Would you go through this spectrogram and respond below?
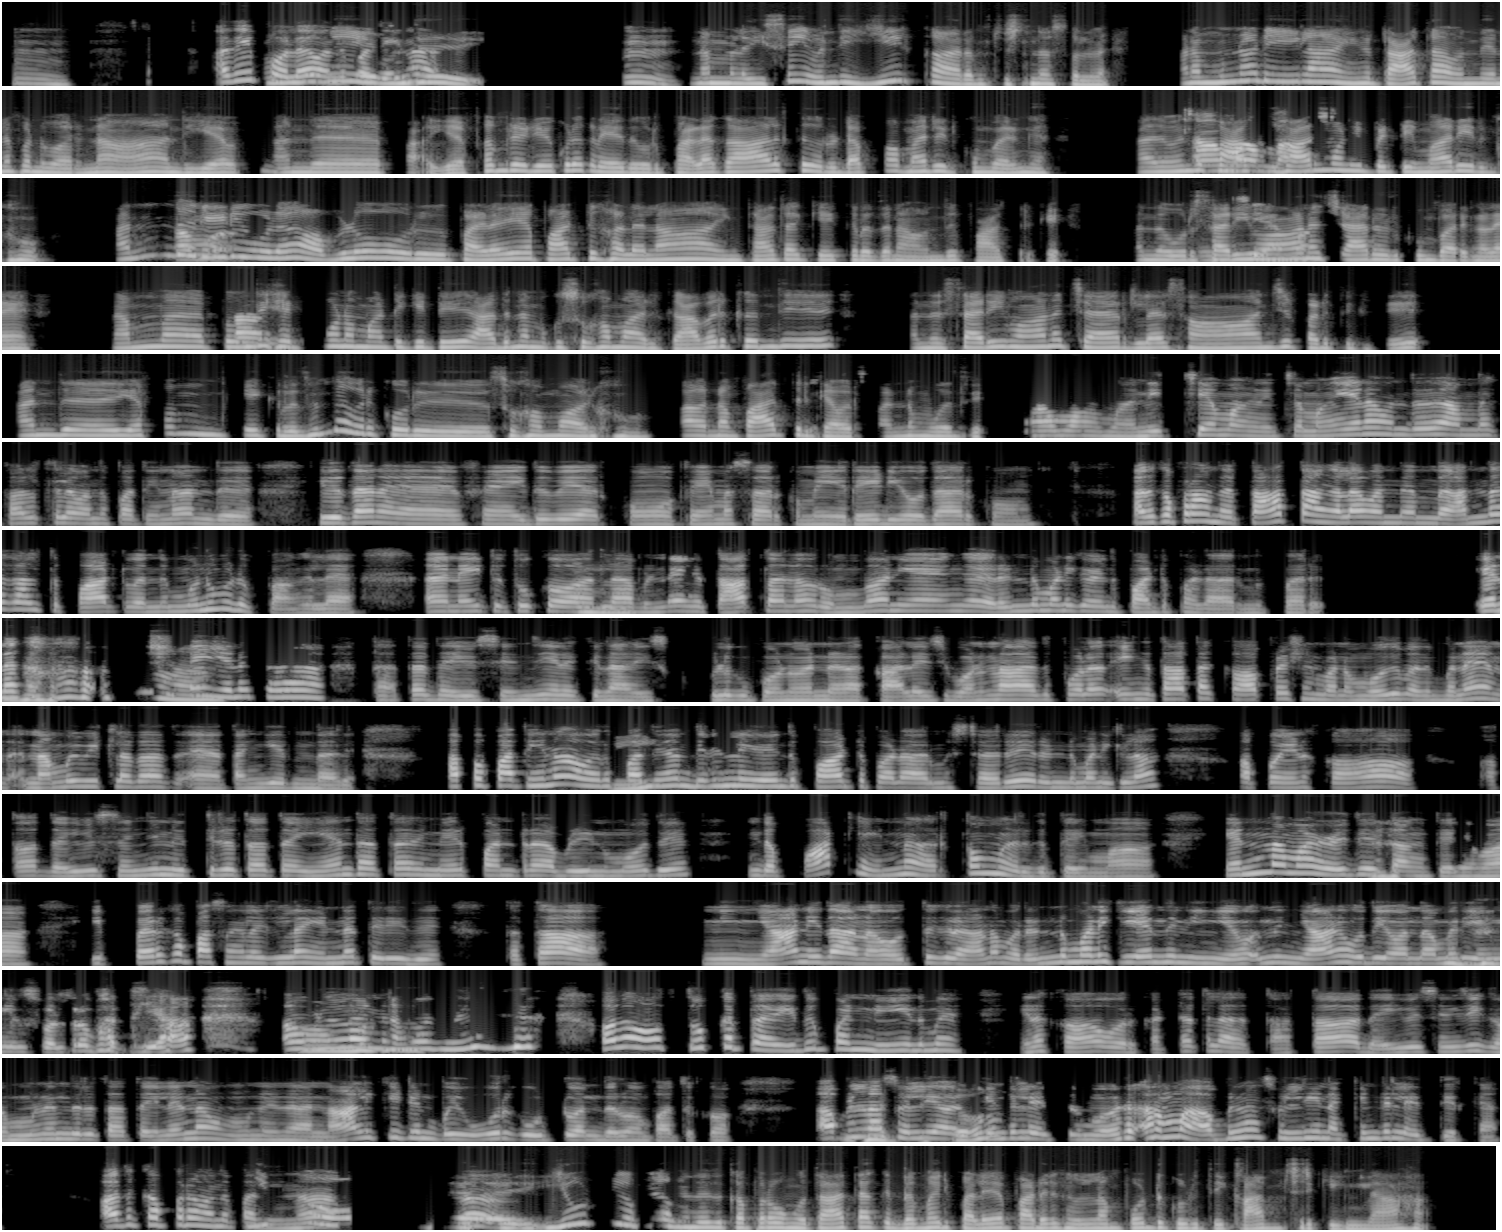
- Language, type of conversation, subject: Tamil, podcast, இணையம் வந்த பிறகு நீங்கள் இசையைத் தேடும் முறை எப்படி மாறியது?
- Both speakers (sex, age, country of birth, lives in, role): female, 20-24, India, India, guest; female, 25-29, India, India, host
- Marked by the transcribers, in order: tapping; in English: "ஹெட்ஃபோன"; other background noise; in English: "ஃபேமஸா"; laughing while speaking: "எனக்கா?"; laugh; laugh; laughing while speaking: "எங்களுக்கு சொல்ற பார்த்தியா?"; laughing while speaking: "ஆமா"; laugh; laughing while speaking: "அச்சச்சோ!"; chuckle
